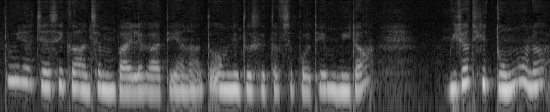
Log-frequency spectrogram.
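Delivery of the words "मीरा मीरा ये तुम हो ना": higher, anxious, words tumbling out; worried friend on phone pours out questions, higher and rushed. Acted.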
